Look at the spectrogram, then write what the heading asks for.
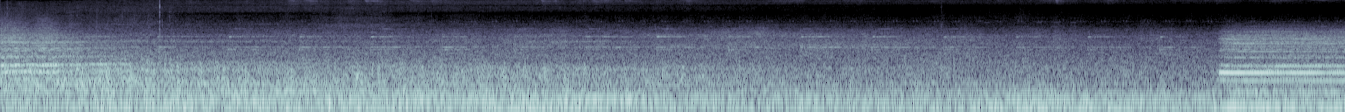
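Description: A train at the station with its locomotive running in a steady low rumble. A multi-chime air horn ends about half a second in and sounds again near the end, one chord of several notes held.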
